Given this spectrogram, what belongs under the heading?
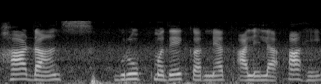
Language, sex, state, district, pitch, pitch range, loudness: Marathi, female, Maharashtra, Chandrapur, 220 Hz, 200-235 Hz, -22 LUFS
